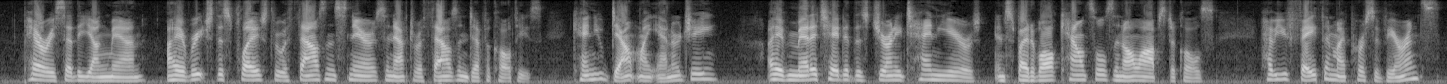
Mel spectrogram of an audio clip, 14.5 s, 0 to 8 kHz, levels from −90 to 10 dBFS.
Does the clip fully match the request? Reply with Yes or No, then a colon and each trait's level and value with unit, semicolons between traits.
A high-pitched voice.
No: medium, 150 Hz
